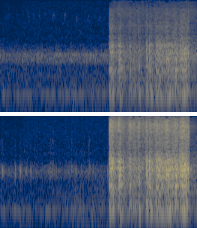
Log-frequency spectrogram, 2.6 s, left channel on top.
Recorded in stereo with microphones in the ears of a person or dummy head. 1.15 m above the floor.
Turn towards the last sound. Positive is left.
turn(degrees=-70)  # may be behind; listen again after turning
